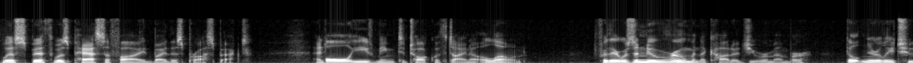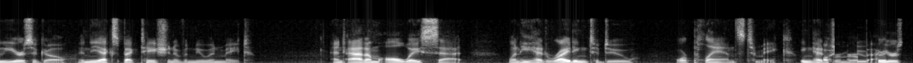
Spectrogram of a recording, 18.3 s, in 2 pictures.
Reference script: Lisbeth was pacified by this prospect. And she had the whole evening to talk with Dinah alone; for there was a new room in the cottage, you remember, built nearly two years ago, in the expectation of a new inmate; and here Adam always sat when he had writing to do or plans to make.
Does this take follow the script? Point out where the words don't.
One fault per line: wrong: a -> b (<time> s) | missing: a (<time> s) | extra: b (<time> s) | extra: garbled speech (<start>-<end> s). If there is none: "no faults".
missing: she had the (3.3 s)
missing: here (12.6 s)
extra: garbled speech (17.1-18.2 s)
